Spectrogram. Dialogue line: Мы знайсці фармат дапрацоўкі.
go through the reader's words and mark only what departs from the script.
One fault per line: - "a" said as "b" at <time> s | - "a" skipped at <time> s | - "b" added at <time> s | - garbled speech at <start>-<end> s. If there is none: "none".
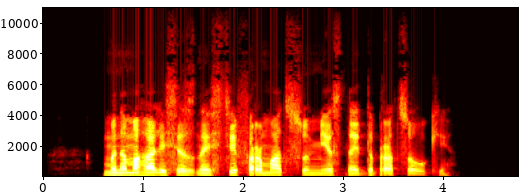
- "намагаліся" added at 0.8 s
- "сумеснай" added at 2.5 s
